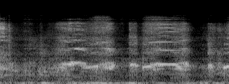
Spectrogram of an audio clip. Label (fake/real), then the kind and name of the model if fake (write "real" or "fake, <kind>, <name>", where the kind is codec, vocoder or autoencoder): fake, codec, DAC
